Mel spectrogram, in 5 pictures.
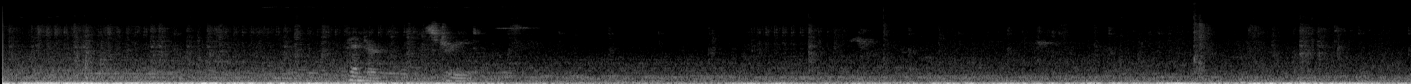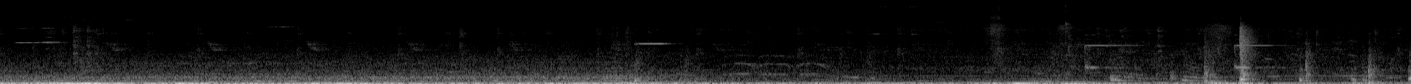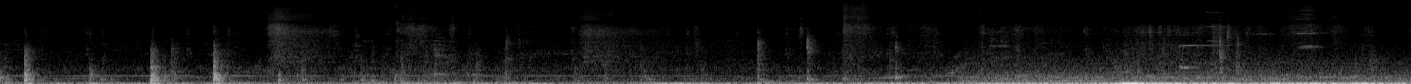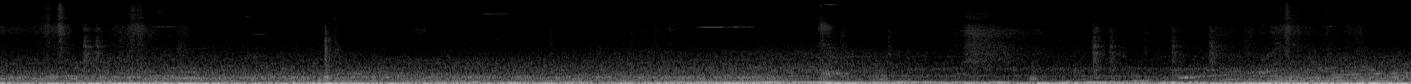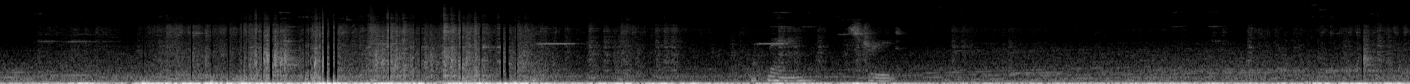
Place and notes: vancouver, pender street, bus drive
in a city bus, driving downtown - automatic voice announcing the next bus stops
soundmap international
social ambiences/ listen to the people - in & outdoor nearfield recordings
